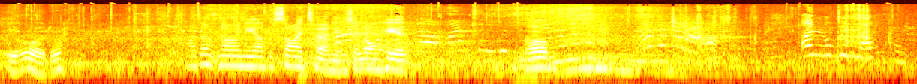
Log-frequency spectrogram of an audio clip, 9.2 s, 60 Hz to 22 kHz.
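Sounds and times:
road noise hum: 0:00.0 - 0:09.1
speech: 0:00.1 - 0:00.9, 0:01.9 - 0:04.3, 0:05.2 - 0:06.2
car engine pulling away from a property: 0:04.8 - 0:07.5.

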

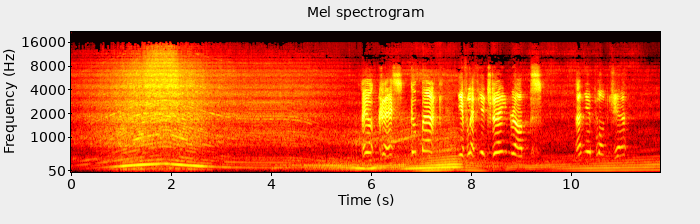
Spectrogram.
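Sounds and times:
Hillman Imp van 35 brake horsepower engine revving and driving off: 0:00.0 - 0:11.7
speech: 0:06.0 - 0:09.5, 0:10.1 - 0:11.2.

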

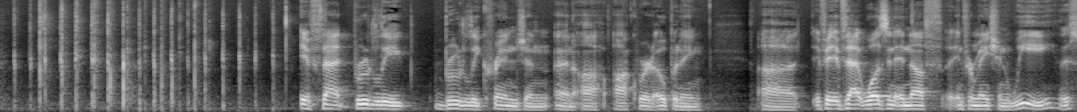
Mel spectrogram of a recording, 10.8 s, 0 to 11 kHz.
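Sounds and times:
hand clapping: 0:00.0 - 0:03.0
speech: 0:03.0 - 0:10.7.

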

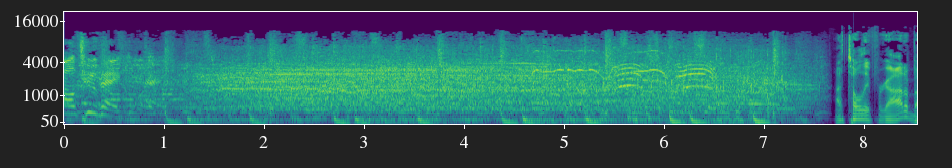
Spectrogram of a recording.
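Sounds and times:
speech: 0:00.0 - 0:01.3, 0:07.7 - 0:08.5
large stadium crowd booing a batter: 0:01.0 - 0:07.7
scattered whistles in the crowd: 0:04.3 - 0:06.6.

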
